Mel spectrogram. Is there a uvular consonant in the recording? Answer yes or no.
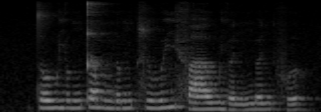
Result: no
